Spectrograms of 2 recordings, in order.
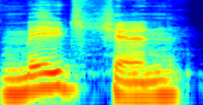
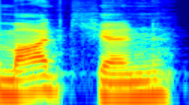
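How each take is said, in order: First: The first vowel is a fronted umlaut vowel. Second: The first vowel is a plain open 'ah'. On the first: The speaker calls it right. "what happens when you put the umlaut over the A" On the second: The speaker calls it wrong. "which is how I always want to say it"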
